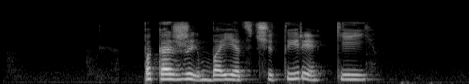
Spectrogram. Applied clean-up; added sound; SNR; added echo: none; none; none; none.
